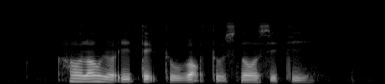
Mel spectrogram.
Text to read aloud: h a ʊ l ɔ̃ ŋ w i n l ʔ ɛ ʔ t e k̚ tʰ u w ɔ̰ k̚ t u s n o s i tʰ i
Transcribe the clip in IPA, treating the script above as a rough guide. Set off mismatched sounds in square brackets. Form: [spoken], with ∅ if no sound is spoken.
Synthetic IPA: h a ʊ l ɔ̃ ŋ w i [∅] l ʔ [i] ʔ t e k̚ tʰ u w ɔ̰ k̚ t u s n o s i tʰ i

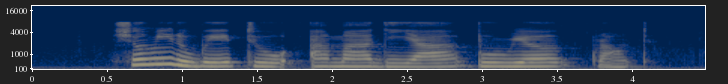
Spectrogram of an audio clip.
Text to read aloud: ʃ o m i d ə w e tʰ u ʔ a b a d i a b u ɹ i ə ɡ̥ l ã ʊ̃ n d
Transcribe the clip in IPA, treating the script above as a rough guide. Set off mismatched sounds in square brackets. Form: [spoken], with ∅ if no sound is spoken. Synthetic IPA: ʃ o m i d ə w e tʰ u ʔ a [m] a d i a b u ɹ i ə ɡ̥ [ɹ] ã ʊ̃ n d

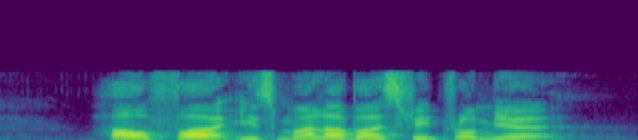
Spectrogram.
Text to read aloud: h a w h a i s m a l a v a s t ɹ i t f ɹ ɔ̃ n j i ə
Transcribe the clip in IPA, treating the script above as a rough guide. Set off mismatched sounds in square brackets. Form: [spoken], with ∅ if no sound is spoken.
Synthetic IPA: h a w [f] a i s m a l a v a s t ɹ i t f ɹ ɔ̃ [m] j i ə

